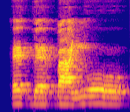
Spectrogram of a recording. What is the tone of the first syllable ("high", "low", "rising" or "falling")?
low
